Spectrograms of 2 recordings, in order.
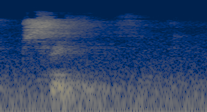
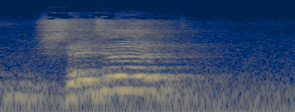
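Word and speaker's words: Seyton: Satan. It looks like Satan. It's pronounced like Satan, but it's spelled S Y T. Satan. I am sick of heart. When I behold Satan, I say this push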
